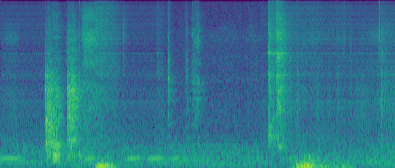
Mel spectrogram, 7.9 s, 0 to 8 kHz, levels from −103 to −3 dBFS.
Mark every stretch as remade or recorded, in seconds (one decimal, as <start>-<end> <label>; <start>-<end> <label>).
0.0-1.0 remade; 1.0-1.9 recorded; 1.9-3.3 remade; 3.3-5.2 recorded; 5.2-7.9 remade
